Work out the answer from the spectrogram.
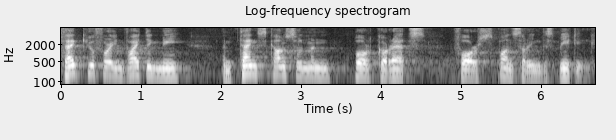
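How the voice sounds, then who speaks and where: A man in his eighties, a native Arabic speaker from Iraq, giving prepared testimony at a council meeting, reading slowly and deliberately. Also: a little high, steady tone. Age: 80s. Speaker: invited speaker. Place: large council chamber. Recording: long hall reverb.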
